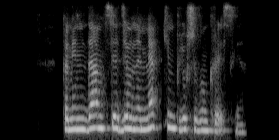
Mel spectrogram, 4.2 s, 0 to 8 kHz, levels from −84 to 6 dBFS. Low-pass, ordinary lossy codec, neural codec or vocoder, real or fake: 7.2 kHz; Opus, 16 kbps; codec, 16 kHz, 4.8 kbps, FACodec; fake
